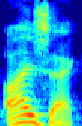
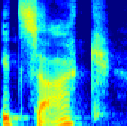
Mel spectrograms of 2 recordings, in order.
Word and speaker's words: Isaac: Well, so Abraham fathered Isaac. So again, you got a double A. In Hebrew, it would be Itsak, but don't worry about that. So Isaac, Isaac, I would just say Isaac cuz that's how everyone says it.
